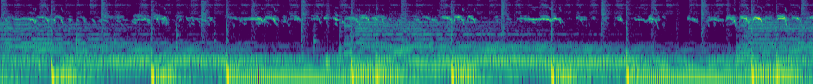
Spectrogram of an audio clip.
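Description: Chickens squabble over egg yolk with steady clucking and sharp chirps, a busy flock close up, under a repeating rhythmic musical backing.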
